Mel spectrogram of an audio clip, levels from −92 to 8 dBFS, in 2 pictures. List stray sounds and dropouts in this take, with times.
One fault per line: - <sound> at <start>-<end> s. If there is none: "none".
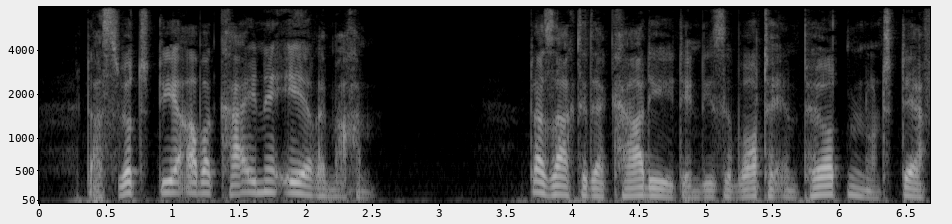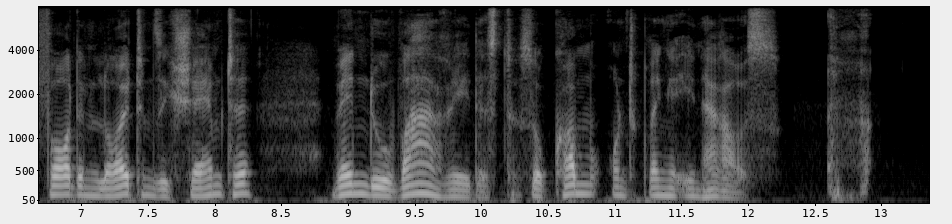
- cough at 12.6-13.0 s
